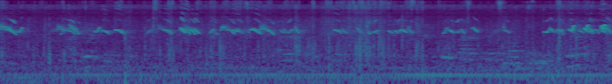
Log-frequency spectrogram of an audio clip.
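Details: Chirping from colored chickens kept with a murgi hen, many short falling peeps tumbling over one another throughout, with a constant low hum underneath.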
